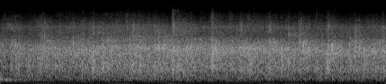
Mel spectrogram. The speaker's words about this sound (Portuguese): Dá um aplauso aí.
